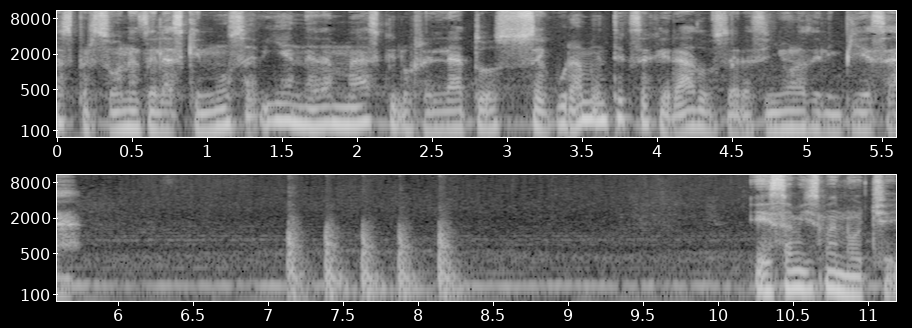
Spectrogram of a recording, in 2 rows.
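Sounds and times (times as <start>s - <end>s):
speech: 0.0s - 6.0s, 10.2s - 11.1s
steady low hum: 0.0s - 11.1s
firm knocking on a door: 7.1s - 8.4s.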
